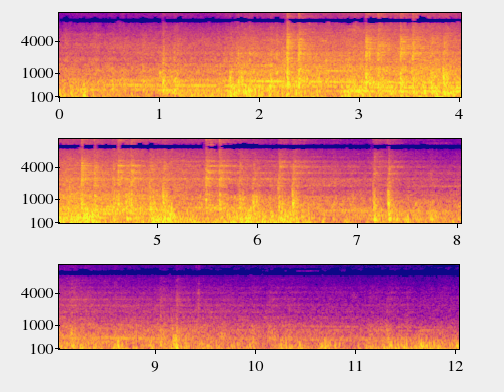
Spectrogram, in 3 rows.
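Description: JR 115 series electric train passing close by, its wheels clacking over rail joints. It is loudest a few seconds in, then fades as the train pulls away.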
